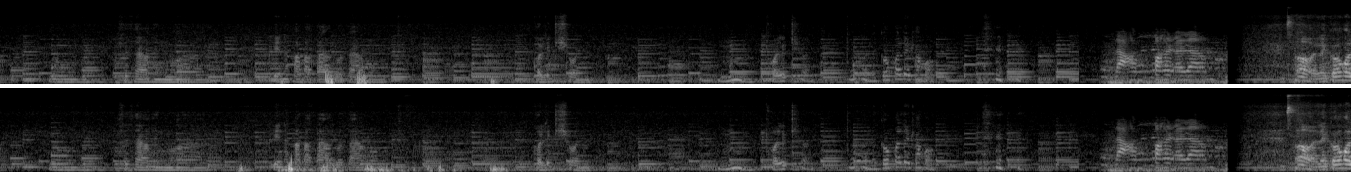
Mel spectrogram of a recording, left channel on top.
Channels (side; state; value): both; normal; correlation 0.09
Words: yung isa sa aking mga pinakakatago-tagong koleksyon. Koleksyon? Nagko-collect ako. Wala kang pakialam.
